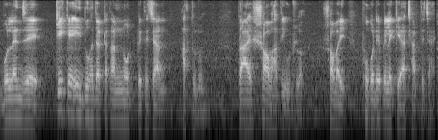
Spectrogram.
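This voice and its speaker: A man with an Indian Bengali accent delivering a motivational monologue as a storyteller, earnest and emphatic, with dramatic pauses and some English phrases mixed in. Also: sits low, slight background noise. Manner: mixes English phrases into speech. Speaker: motivational vlogger.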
